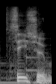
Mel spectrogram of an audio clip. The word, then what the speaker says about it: SiSU: And in 2013, he launched his business, SiSU Health, pronounced SiSU, with the word SiSU meaning resilience and toughness in the Finnish language.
